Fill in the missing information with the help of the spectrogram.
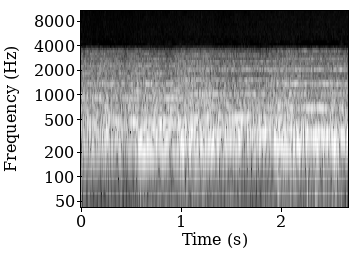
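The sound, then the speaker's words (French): A heavy, continuous grinding rumble as France's first nuclear submarine slides down its launch slipway into the water, holding steady and loud for a few seconds with no voices over it. “Le sous-marin glisse sur son verso.”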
